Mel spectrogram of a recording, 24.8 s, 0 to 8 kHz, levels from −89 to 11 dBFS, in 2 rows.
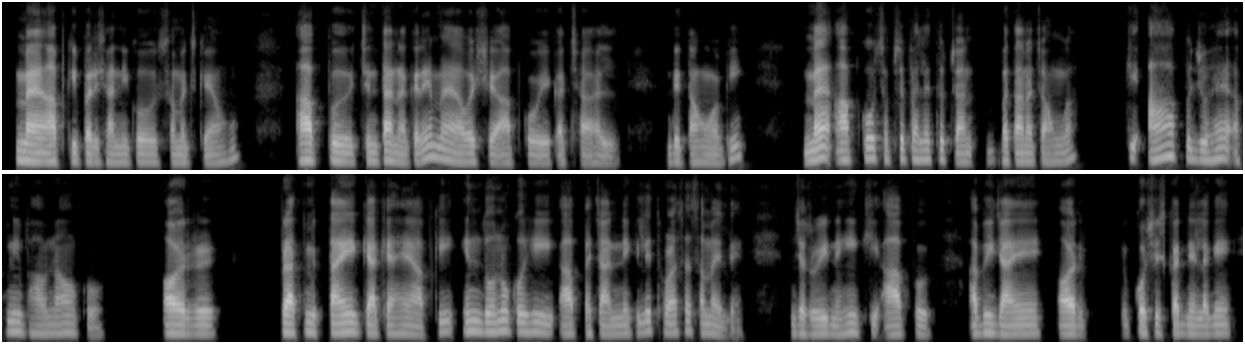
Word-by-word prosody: मैं 115 -3 +8
आपकी 110 +1 +3
परेशानी 100 0 0
को 100 +1 -2
समझ 95 -1 -5
गया 95 0 -4
हूँ, 105 +10 -10 0.6
आप 120 0 +6 0.4
चिंता 115 +1 +3
ना 100 -3 -1
करें 105 +10 0
मैं 140 -6 +1
अवश्य 105 0 0
आपको 95 +1 -2
एक 90 0 -5
अच्छा 90 -1 -4
हल 90 -2 -4 0.6
देता 105 -1 -2
हूँ 100 -1 -3
अभी। 135 - -6 0.6
मैं 135 +7 +8
आपको 125 +4 +2
सबसे 140 -1 -4
पहले 130 -1 -2
तो 130 +1 -3
जान 105 -1 -1 0.3
बताना 110 -1 +2
चाहूँगा, 105 +6 -5 0.5
कि - - -3
आप 160 +4 +1
जो 125 - +1
है 145 +4 -1
अपनी 130 +3 -4
भावनाओं 110 +2 -4
को 90 -3 -12 0.6
और 110 0 +7 0.9
प्राथमिकताएँ 120 0 +5
क्या-क्या 110 -2 +2
है 105 -1 -2
आपकी? 125 +7 -4
इन 135 +1 0
दोनों 130 +2 +1
को 125 -2 -1
ही 120 -2 -2
आप 110 +1 +1
पहचानने 110 -1 -2
के 120 - -11
लिए 135 +3 -1
थोड़ा-सा 120 +3 0
समय 115 -5 -3
लें। 85 - -13 0.6
ज़रूरी 105 0 0
नहीं 105 +4 -4
कि 115 - -7
आप 100 0 0 0.4
अभी 115 +3 +2
जाएँ 105 0 +2 0.2
और 105 -1 +4 0.4
अ, - - -10
कोशिश 110 0 -1
करने 105 0 0
लगे 105 +2 -1
110 Hz, 150 wpm, -24 LUFS, 100-125 Hz, 0.9 s, मैं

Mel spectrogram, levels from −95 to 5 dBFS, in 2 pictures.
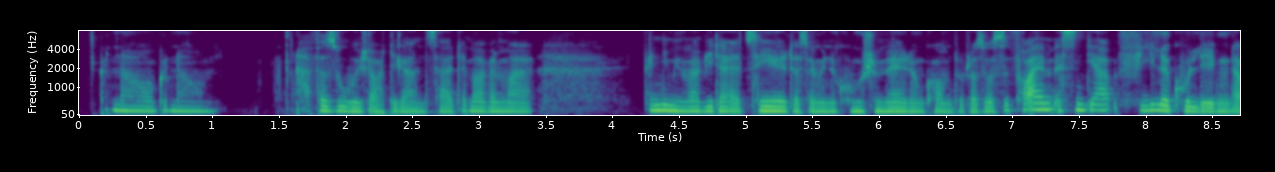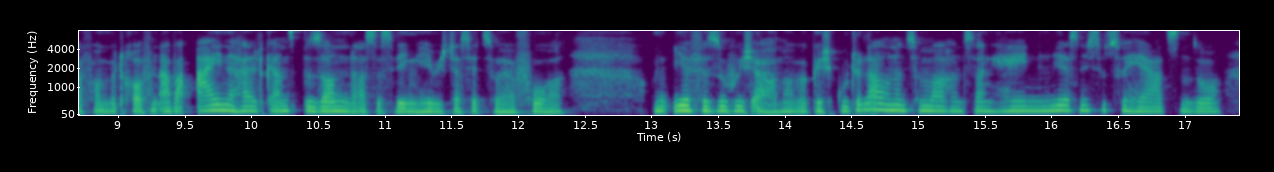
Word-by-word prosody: Genau, 170 -4 -1
genau. 165 -2 -4 0.7
Ah, - - -9
versuche 170 -3 +1
ich 150 - -3
auch 135 - -3
die - - -7
ganze 145 -3 +1
Zeit 145 +2 -6
immer, 165 -3 -2
wenn 155 -1 -1
mal 150 0 -4 0.8
wenn 185 -1 +4
die 190 - +6
mir 170 -2 +4
mal 160 0 +1
wieder 165 0 +1
erzählt, 170 0 +5
dass 145 - -2
irgendwie 150 - -1
'ne 150 - -3
komische 155 0 -1
Meldung 150 -1 0
kommt 140 -1 -6
oder 145 +1 -4
so. 145 - -5
Es 150 - +3
ist 185 - -9
vor - - +2
allem 220 0 +3
es 175 -2 +8
sind 205 -1 +2
ja 195 0 -3
viele 185 0 +1
Kollegen 150 -4 0
davon 75 - -4
betroffen, - - -4
aber 155 +1 -2
eine 180 0 +3
halt 165 -3 -1
ganz 170 +1 +1
besonders, 160 -4 +1
deswegen 140 +1 0
hebe 140 0 0
ich 135 - -4
das 135 -1 -4
jetzt 140 -1 -4
so 140 - -3
hervor. 135 0 -3 0.7
Und 165 - -1
ihr 180 0 +7
versuche 170 -1 +1
ich 155 - 0
auch 135 -2 -2
immer, 150 +1 -3
wirklich 150 0 -3
gute 165 +3 -2
Laune 200 -2 +2
zu 180 0 -3
machen, 165 -2 -1
zu - - -6
sagen: 160 0 -2
„Hey, 165 +3 -1
nimm 170 +1 -1
dir 185 - +3
das 180 - -1
nicht 180 -1 -1
so 185 - -8
zu 180 -1 -1
Herzen”, 150 -2 -1
so. 145 0 -4
160 Hz, 245 wpm, -25 LUFS, 145-175 Hz, 0.8 s, es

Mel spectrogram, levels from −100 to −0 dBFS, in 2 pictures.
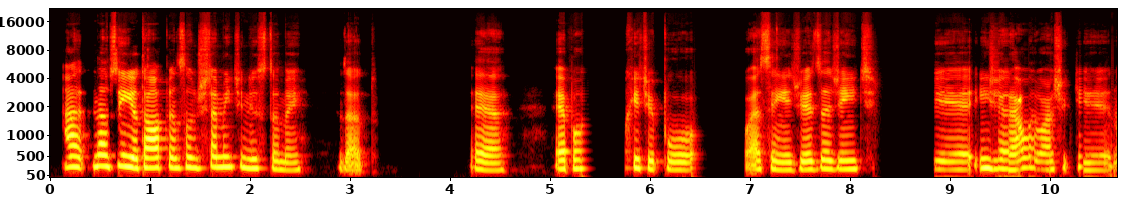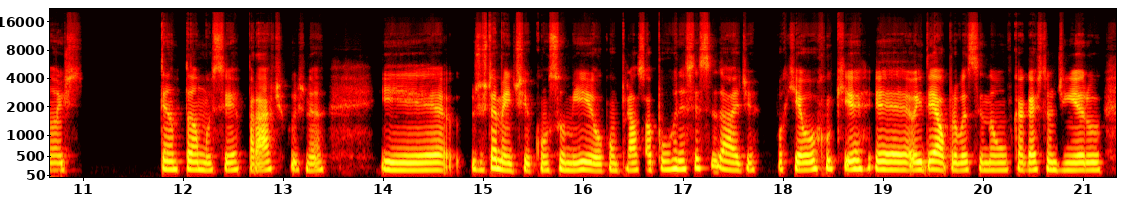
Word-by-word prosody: Ah, 245 -1 +5
não, 265 0 +6
sim, 265 +1 +3
eu 240 - +10
estava 230 +1 +8
pensando 230 0 +2
justamente 245 +2 +1
nisso 215 -1 +1
também. 185 -2 -4 0.3
Exato. - - -5 1.0
É, 175 -3 +1 0.5
é 205 0 +5
porque, 210 +1 -2
tipo, 185 - -2 0.5
assim, 195 -2 -1
às 180 -1 -3
vezes 190 +2 +1
a 205 -1 +3
gente, 200 0 -3 0.5
eh, 185 -1 -2
em 225 0 +5
geral, 210 +2 +1
eu 190 - -4
acho 185 +1 -4
que 175 -7 -7
nós 175 0 -8 0.8
tentamos 190 -2 -1
ser 180 +2 -3
práticos, 190 -1 -3
né. 170 +1 -5 0.6
E 175 -1 +2 0.3
justamente 180 -5 0
consumir 175 +1 -1
ou 160 0 -1
comprar 170 +1 -4
só 180 0 -5
por 195 +2 -1
necessidade, 195 -4 -2 0.2
porque 185 0 -4
é 175 - +4
o 185 +3 +2 0.2
que 205 -1 +1
é 185 -2 +3
o - - +2
ideal 185 -1 +4
para 175 - -3
você 180 +1 -3
não 175 0 -3
ficar 180 0 -4
gastando 180 +1 -1
dinheiro 175 +1 0
185 Hz, 145 wpm, -23 LUFS, 175-210 Hz, 1.0 s, eu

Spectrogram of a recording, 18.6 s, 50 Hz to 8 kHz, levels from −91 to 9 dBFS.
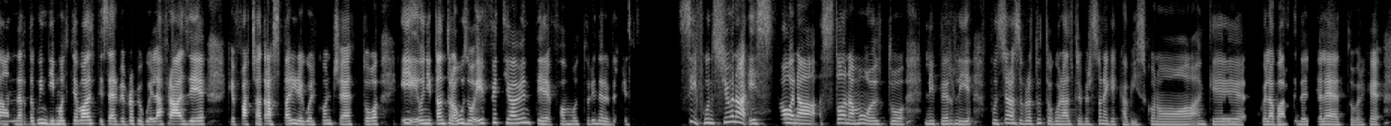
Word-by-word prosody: standard, 185 +1 -3
quindi 220 -3 +2
molte 200 +1 0
volte 215 -2 +5
serve 185 -1 +2
proprio 200 0 -2
quella 180 +1 +3
frase 185 +1 +7 0.3
che 180 - -5
faccia 180 +1 +2
trasparire 195 +2 +3
quel 185 0 -4
concetto 185 -1 0 0.3
e 215 -7 +4
ogni 220 0 +2
tanto 220 +3 +3
la - - +5
uso, 220 -3 0
effettivamente 245 - 0
fa 185 -1 -7
molto 190 +1 -9
ridere 200 -2 -4
perché 175 +2 -17
s - - -19 0.6
sì, 345 -7 -5
funziona 280 +6 +3
e 220 +2 -2
stona, 225 -1 +2
stona 225 +3 -1
molto 195 -4 -4 0.2
lì 200 -2 -7
per 195 +1 -5
lì. 185 -3 -4 0.2
Funziona 230 +2 -2
soprattutto 215 0 -7
con 185 0 -5
altre 180 0 -3
persone 180 +4 -6
che 175 -1 -8
capiscono 165 0 -6
anche 175 -2 -6
quella 175 -1 -2
parte 170 +2 -3
del 170 0 -6
dialetto, 165 -2 -2
perché 165 +2 -4
190 Hz, 150 wpm, -22 LUFS, 180-215 Hz, 0.6 s, frase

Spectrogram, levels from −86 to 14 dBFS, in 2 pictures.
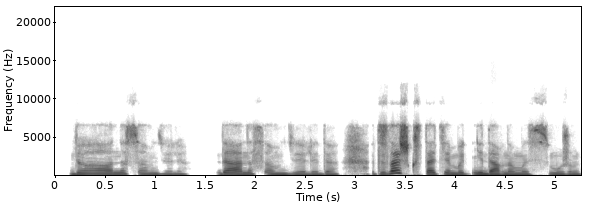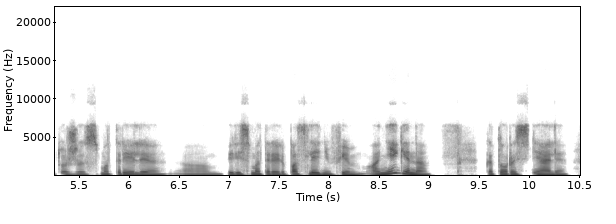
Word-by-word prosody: Да, 215 +2 -1
на 215 +1 -3
самом 210 -2 -4
деле. 185 -2 -10 0.3
Да, 210 0 +3
на 200 +1 -3
самом 190 -3 -4
деле, 170 -1 -6
да. 170 +1 -6 0.3
А - - -14
ты 210 - 0
знаешь, 320 +9 +10
кстати, 210 -3 +1
мы 190 -1 0
недавно, 190 -4 +2
мы 170 0 -2
с 160 +4 -1
мужем 170 -3 -3
тоже 165 -1 -5
смотрели, 160 -1 -2
э, 170 -2 -10 0.2
пересмотрели 185 -3 -1
последний 185 0 0
фильм 160 +2 -3
"Онегина", 190 - +2 0.5
который 185 0 -2
сняли, 155 0 0
180 Hz, 155 wpm, -22 LUFS, 170-200 Hz, 0.5 s, знаешь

